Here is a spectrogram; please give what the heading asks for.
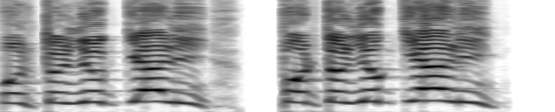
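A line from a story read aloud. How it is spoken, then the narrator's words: Shouting. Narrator (Italian): Benigno, che gridava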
